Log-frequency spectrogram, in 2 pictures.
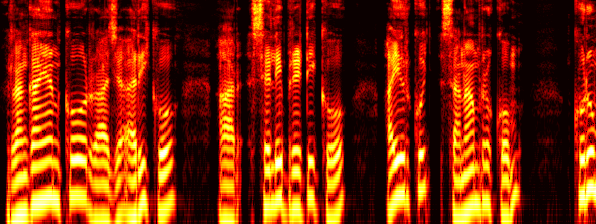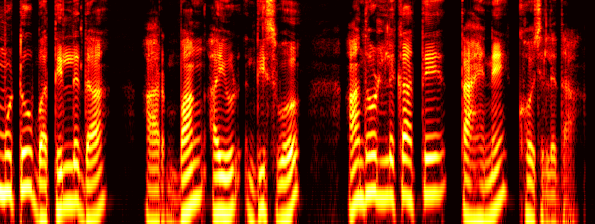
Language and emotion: Santali, neutral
